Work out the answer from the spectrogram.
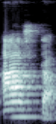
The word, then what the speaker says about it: hasta: O que significa hasta? Hasta significa até, tá bom? A gente já viu que o H a gente não pronuncia nunca, então vai ser até. Hasta.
